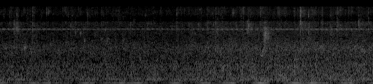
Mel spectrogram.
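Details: Steady hiss like rain or trickling water fills the recording, with scattered drop-like ticks and a faint high tone; no animal voice is heard.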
